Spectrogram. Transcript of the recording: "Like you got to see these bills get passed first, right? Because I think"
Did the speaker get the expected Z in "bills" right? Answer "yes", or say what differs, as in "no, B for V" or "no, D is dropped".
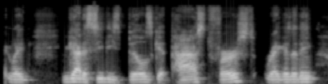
yes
